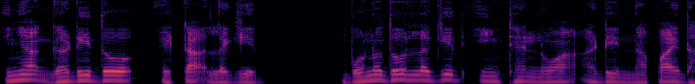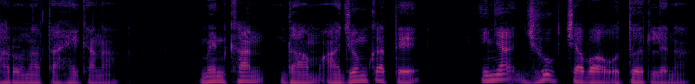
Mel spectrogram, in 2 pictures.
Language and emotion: Santali, sad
